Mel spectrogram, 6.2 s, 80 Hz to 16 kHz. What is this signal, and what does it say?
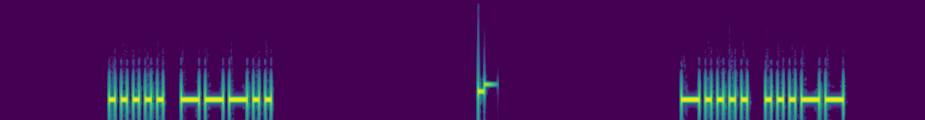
Morse code, heard as a keyed tone, about 30 wpm, 700 Hz. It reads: 58 63
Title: Common Cut Numbers - 2-Digit 30wpm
